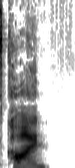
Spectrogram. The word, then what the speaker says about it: Khan: My name is Khan, pronounced like Genghis Khan or Benedict Cumberbatch's character in Star Trek.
